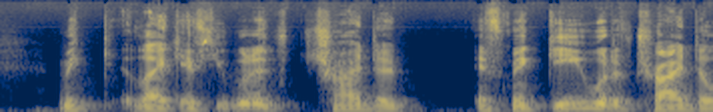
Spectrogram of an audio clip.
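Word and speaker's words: Mk.gee: And like even some of his other stuff, like if you listen to like it's pronounced McGee, like that album's great.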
